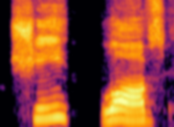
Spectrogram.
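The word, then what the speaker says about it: Silovs: David quad he said it's pronounced she loves he'll be making I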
